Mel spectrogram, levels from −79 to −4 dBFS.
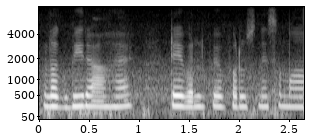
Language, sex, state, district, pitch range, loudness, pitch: Hindi, female, Punjab, Pathankot, 235-245 Hz, -16 LUFS, 240 Hz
